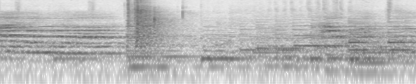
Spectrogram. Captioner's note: clapping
